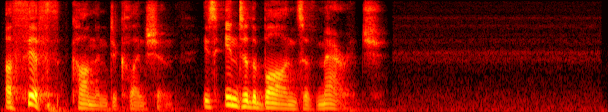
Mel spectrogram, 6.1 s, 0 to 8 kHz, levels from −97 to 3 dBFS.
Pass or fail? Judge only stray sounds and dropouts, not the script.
pass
